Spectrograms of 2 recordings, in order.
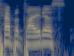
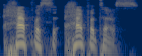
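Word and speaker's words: Hephaestus: tiptoe from Fringe that's hepatitis Joe he's the god of forging it's pronounced hephatus okay same thing I'm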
